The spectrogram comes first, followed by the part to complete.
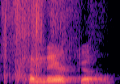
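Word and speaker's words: Konerko: Canerco.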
